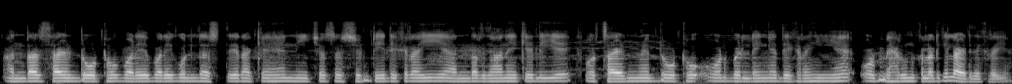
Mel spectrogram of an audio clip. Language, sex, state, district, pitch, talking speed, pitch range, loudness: Hindi, male, Jharkhand, Jamtara, 145 Hz, 230 wpm, 145-150 Hz, -20 LUFS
